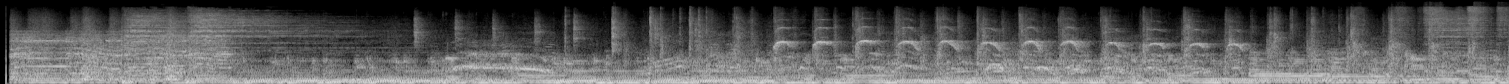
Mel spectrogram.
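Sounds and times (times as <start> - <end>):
electric bass line: 0.0 - 15.0
rock band playing live: 0.0 - 15.0.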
